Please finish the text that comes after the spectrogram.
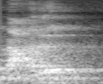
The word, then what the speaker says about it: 말: 똑같은 말이라고 쓰여져 있지만 얘는 동물을 뜻하는 말은 말! 하고 짧게 해요. 하지만 너 왜 이렇게 말이 많아? 말이 많아! 할 때 이 말은 자 보세요 여기 점 소리의 길이를 길게 발음합니다. 그쵸?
